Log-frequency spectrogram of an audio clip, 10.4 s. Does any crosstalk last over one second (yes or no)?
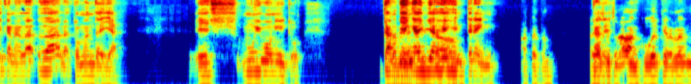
yes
